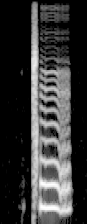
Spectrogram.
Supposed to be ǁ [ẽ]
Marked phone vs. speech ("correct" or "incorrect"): correct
